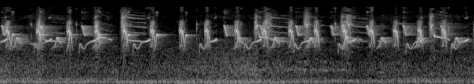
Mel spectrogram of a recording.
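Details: Quick, sharp calls of a dark-necked tailorbird, roughly a hundred-plus notes a minute in uneven bursts, high and piercing, with soft hiss beneath.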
